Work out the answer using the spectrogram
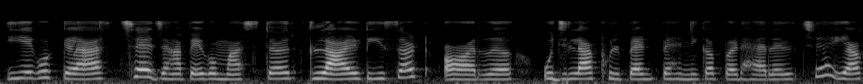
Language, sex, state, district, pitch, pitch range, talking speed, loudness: Hindi, female, Bihar, Bhagalpur, 255 Hz, 240-270 Hz, 130 wpm, -28 LUFS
